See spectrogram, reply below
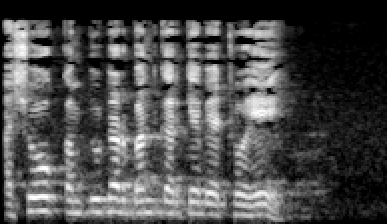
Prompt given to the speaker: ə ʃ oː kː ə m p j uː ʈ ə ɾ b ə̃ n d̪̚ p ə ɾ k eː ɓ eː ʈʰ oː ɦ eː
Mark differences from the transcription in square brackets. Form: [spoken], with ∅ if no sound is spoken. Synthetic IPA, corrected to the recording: ə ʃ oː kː ə m p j uː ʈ ə ɾ b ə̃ n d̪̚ [k] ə ɾ k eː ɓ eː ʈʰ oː ɦ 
